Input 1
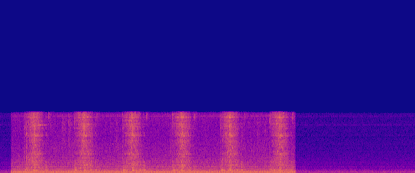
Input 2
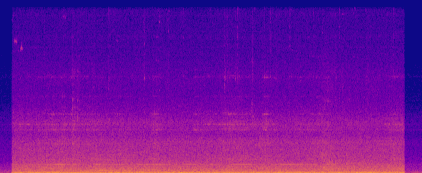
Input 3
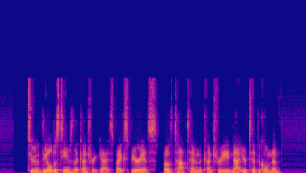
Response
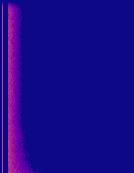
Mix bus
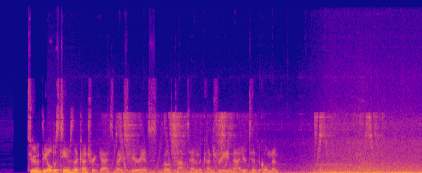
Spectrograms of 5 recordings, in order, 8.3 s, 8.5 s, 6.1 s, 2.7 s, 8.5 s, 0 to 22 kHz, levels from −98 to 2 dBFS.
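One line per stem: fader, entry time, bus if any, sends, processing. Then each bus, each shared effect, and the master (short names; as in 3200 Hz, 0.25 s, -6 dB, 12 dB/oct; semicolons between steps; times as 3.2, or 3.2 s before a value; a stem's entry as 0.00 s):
-4.0 dB, 1.80 s, muted 5.15–6.28, send -6 dB, phaser stages 4, 2.2 Hz, lowest notch 110–3000 Hz
+1.0 dB, 0.70 s, no send, auto duck -16 dB, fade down 1.80 s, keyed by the third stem
1.69 s -2.5 dB -> 2.18 s -9.5 dB, 0.00 s, no send, de-esser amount 85%; limiter -21.5 dBFS, peak gain reduction 10 dB; AGC gain up to 11 dB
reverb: on, RT60 0.70 s, pre-delay 0.119 s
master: dry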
